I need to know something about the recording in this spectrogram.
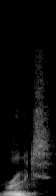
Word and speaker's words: Rutte: How do you pronounce his last name? Mark Rutte.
